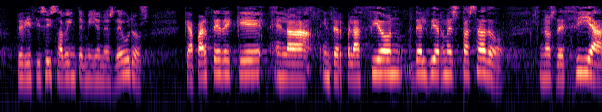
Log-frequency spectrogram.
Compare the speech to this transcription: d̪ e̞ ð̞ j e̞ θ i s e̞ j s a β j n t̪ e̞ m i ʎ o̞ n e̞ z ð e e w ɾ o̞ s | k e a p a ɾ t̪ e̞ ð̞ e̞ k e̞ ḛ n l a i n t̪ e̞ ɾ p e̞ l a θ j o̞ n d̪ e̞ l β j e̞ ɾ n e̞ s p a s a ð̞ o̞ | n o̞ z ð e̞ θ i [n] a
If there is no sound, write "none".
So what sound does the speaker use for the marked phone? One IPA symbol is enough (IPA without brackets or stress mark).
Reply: none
